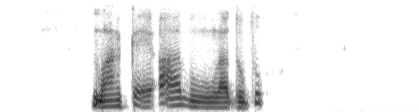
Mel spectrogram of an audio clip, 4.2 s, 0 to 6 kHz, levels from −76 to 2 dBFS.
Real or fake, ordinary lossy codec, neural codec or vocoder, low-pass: fake; Opus, 24 kbps; codec, 16 kHz in and 24 kHz out, 0.4 kbps, LongCat-Audio-Codec, four codebook decoder; 5.4 kHz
